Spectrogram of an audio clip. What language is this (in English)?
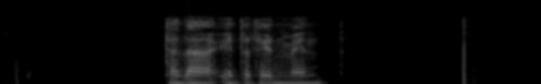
Thai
